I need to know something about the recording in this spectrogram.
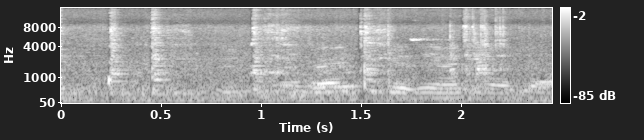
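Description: Two metal spatulas clacking and scraping on a large flat tawa griddle as tiki mixture is chopped and fried, in a fast, uneven run of strikes. A steady sizzle runs underneath.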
